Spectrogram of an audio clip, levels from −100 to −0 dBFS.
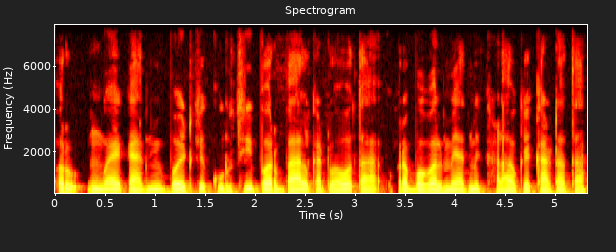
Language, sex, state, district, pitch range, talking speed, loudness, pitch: Bhojpuri, male, Bihar, Muzaffarpur, 120-130 Hz, 200 wpm, -18 LUFS, 125 Hz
